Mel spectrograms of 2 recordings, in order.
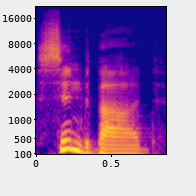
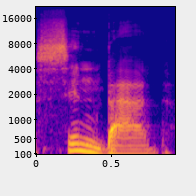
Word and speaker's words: Sindbad: Note the spelling in Sindbad with a D. That's how it's spelled in Arabic, Sindbad. But for some reason later on, people started dropping the D in the English translations. So today people know him as Sinbad.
